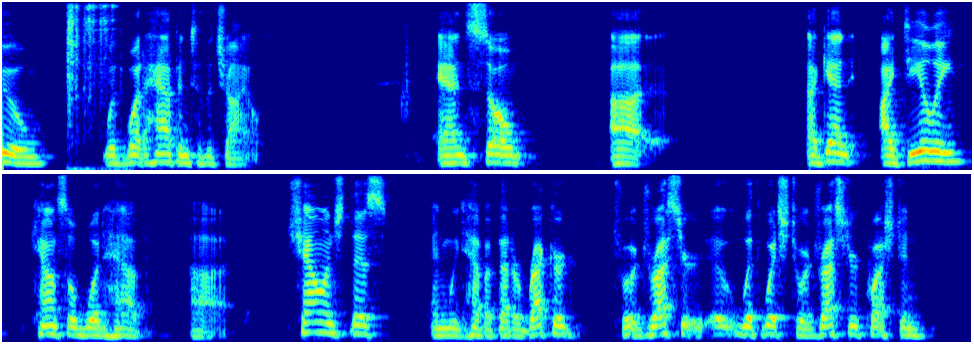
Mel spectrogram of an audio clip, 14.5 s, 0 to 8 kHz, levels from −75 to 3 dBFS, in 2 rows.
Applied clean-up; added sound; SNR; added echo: none; Tambourine; 6 dB; none.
